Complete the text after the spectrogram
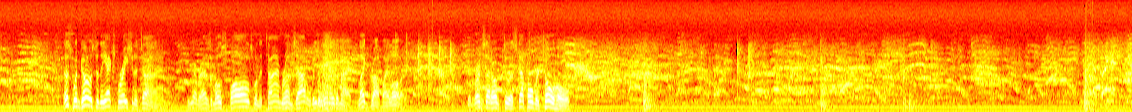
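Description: A crowd murmurs and calls out in a large hall.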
